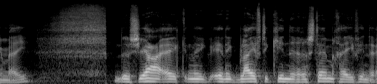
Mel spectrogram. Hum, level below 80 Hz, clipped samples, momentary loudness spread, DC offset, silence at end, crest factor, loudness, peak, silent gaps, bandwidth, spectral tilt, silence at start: none; -58 dBFS; under 0.1%; 15 LU; under 0.1%; 0 s; 18 dB; -22 LUFS; -4 dBFS; none; 17.5 kHz; -5.5 dB/octave; 0 s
